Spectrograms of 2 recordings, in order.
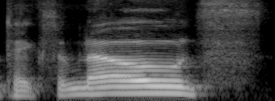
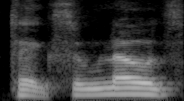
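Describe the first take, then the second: First: Drawn-out and louder, NOTES stretched; slow down and lean on "take some notes"; teacher hammering the point home; emphatic slow instruction. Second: Said in the usual way. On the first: Shown as a demonstration. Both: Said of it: "Write this down".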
